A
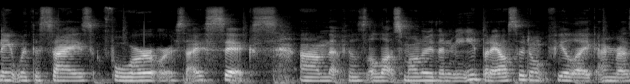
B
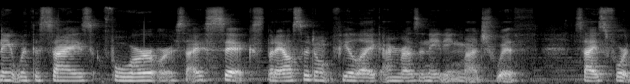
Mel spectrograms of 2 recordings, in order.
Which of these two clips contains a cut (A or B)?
B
